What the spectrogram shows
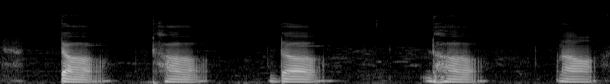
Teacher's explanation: इस मूर्धन्य वर्ण इसीलिए कहते हैं क्योंकि इसका उच्चारण हम मूर्धा से करते हैं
